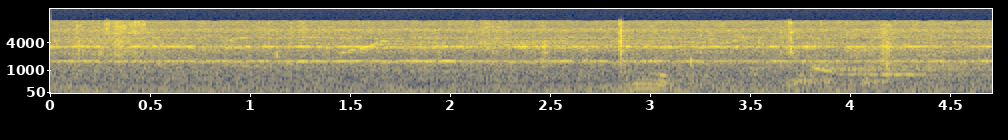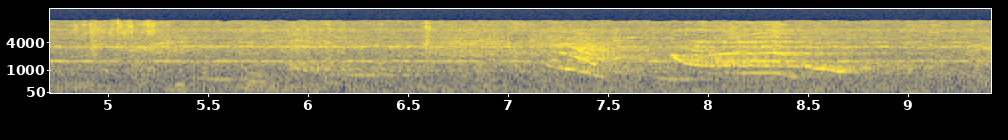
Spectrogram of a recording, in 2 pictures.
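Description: A monkey chews food softly.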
